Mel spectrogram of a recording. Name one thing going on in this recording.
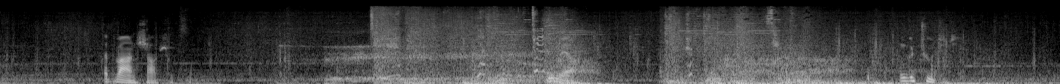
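Blades swing and clash in a fierce fight.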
